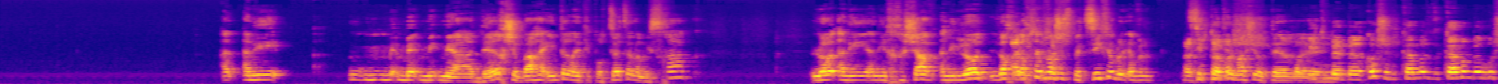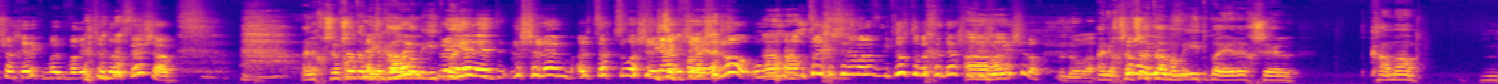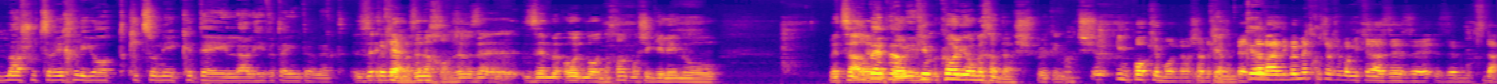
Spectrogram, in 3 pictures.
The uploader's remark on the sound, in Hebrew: אה, ומכיוון שכולם כבר היו באותו המקום, אז הקלטנו פרק לא-ערוך עם איכות סאונד מעפנה.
